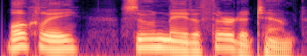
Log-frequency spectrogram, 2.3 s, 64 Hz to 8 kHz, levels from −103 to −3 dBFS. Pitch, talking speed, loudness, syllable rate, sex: 115 Hz, 155 wpm, -16 LUFS, 4.8 syllables/s, male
